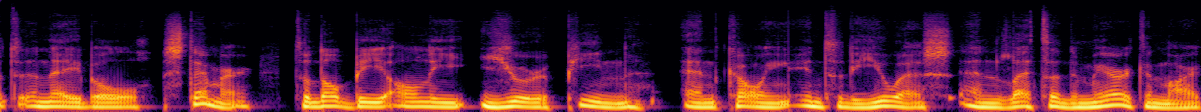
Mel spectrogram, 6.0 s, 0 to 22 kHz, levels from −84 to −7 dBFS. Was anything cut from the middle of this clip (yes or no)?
no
